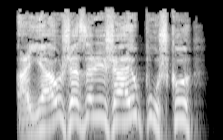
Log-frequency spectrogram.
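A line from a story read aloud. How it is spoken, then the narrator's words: Frantic shout, mole. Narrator (Russian): выкрикнул крот, судорожно соображая, как выпутаться из этой передряги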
